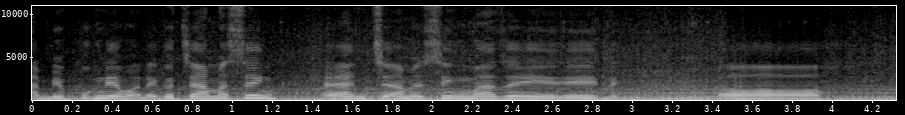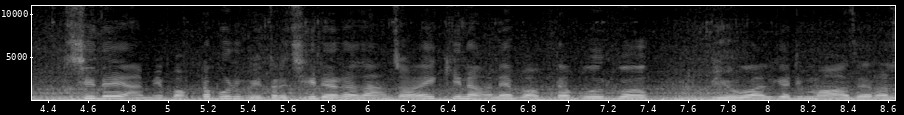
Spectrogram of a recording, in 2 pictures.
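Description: A man's voice speaking or half-singing over the steady low rumble of a motorcycle under way, with wind noise.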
